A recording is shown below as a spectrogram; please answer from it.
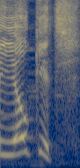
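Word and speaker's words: Jokić: Number two, Nicola Yokic. They don't go hard J with the J's in in the Serbian language.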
